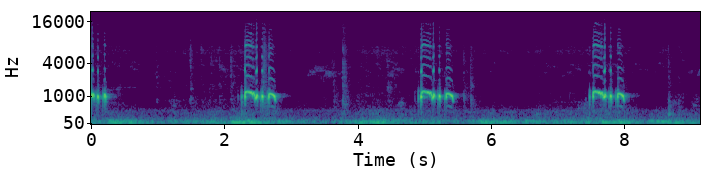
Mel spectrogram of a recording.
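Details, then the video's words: Local zebra dove with a clear, ringing voice, used as a lure so other doves sing often: four clipped, bubbling cooing phrases, each with a few fast notes, repeated roughly every two and a half seconds over a low steady rumble. "Perkutut Lokal Gacor Suara jernih ini Paling Ahli bikin Pancingan Burung Perkutut Agar rajin Bunyi"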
